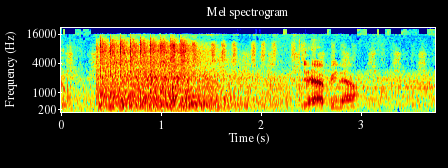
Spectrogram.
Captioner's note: gun firing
